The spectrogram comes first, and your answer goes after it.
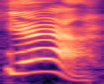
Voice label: scout yes, fem scout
